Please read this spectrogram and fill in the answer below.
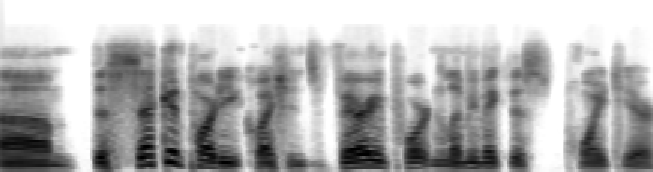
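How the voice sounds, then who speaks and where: A man's ordinary speaking voice with an American accent, medium in pitch, fairly slow, with ordinary pitch variation, dry and close with no echo over a quiet background. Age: 60s. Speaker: grief counselor, workshop speaker. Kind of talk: workshop Q&A answers. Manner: conversational.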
